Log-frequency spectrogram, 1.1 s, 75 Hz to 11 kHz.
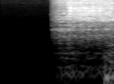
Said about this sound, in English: Hey, is that a faucet running? Nope, that's not a faucet. That's a river rushing through the forest. It is? Yeah, forest rivers provide over 100 million people with clean water to drink. The water comes straight from the forest to us, in fact.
